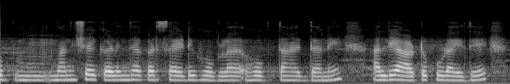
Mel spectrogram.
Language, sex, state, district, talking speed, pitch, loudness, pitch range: Kannada, female, Karnataka, Bidar, 155 wpm, 205 Hz, -17 LUFS, 195-210 Hz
